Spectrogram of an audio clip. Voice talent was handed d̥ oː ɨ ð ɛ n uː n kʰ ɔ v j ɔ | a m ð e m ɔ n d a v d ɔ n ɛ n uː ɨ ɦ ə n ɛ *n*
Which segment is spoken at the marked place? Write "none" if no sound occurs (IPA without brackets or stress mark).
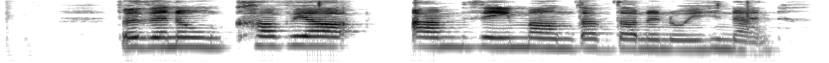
n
